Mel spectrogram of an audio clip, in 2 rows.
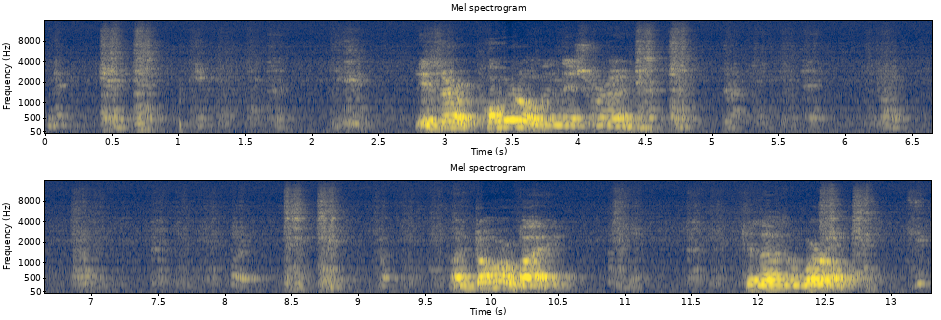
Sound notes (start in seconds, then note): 0.1 static playback transmitting; 5.1 static playback transmitting; 13.0 static playback transmitting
